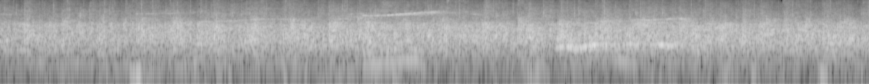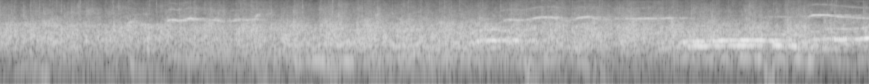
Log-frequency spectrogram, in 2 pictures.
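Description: People in a crowd whistle shrilly.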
